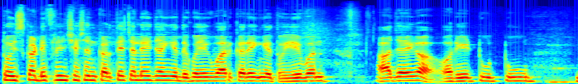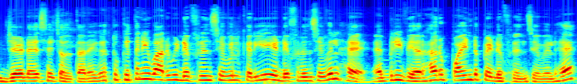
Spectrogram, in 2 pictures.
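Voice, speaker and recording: Mellow-voiced man teaching maths. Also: sits high. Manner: asks and answers its own quick questions; reads English definitions out slowly, word by word. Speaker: mathematics teacher. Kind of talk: recorded exam-prep lecture.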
